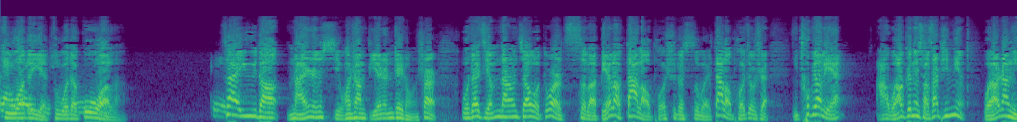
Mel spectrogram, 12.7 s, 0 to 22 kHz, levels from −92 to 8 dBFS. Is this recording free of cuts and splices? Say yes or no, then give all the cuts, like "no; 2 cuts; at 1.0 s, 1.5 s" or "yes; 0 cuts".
yes; 0 cuts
